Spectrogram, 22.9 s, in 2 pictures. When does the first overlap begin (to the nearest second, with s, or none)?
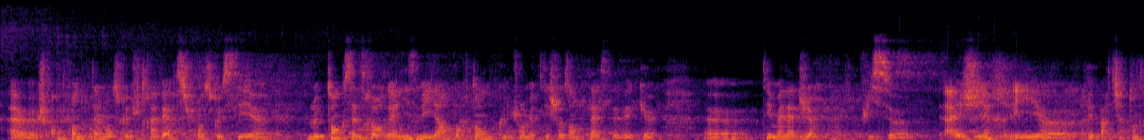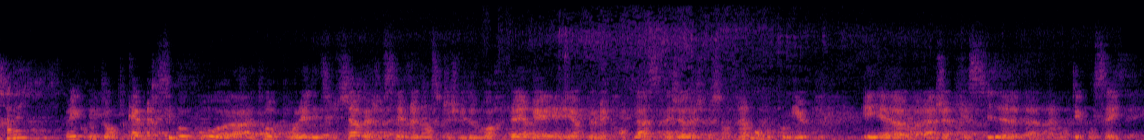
none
